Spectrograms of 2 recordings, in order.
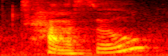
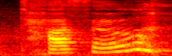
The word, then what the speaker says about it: tasso: smoked Cajun ham called tasso or tosso if I'm pronouncing it right anyways I did some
